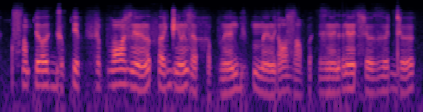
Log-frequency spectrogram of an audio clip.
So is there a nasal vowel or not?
yes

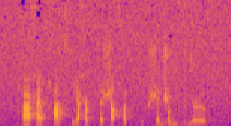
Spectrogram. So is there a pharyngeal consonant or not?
yes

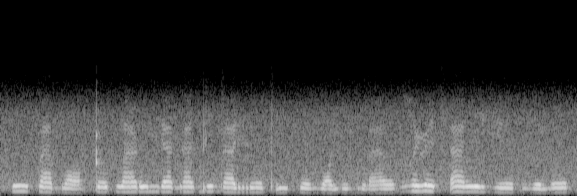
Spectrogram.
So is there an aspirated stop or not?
no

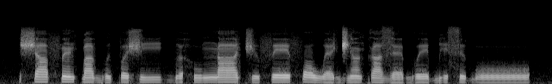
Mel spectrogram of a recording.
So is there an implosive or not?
yes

